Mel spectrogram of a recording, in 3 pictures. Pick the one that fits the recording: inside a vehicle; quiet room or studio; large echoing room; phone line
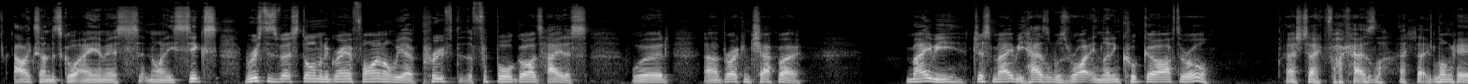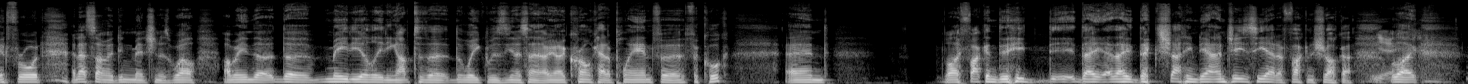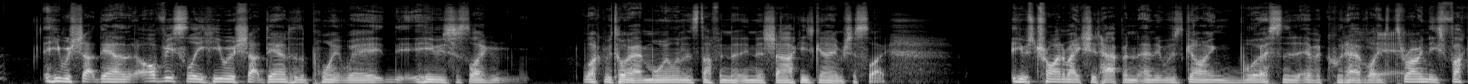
quiet room or studio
